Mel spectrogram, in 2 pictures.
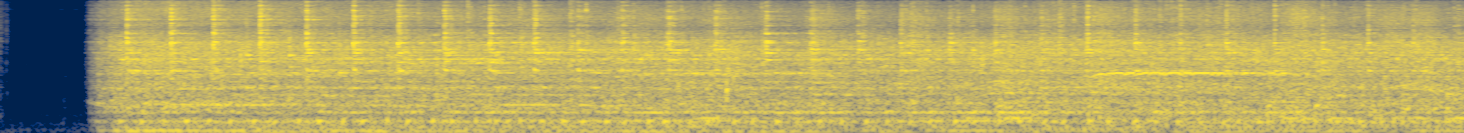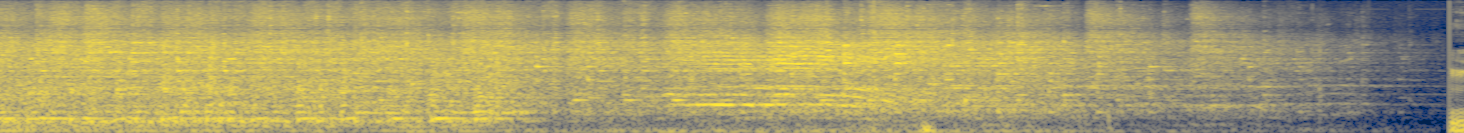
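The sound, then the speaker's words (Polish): A dense, continuous clatter of many pots and other kitchen utensils being banged together by residents of São Paulo protesting against President Jair Bolsonaro, holding steady for about ten seconds before thinning out and fading. “To, co Państwo słyszeli, to e, dźwięk e, uderzających o siebie garnków i różnych innych przedmiotów e, kuchennych.”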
